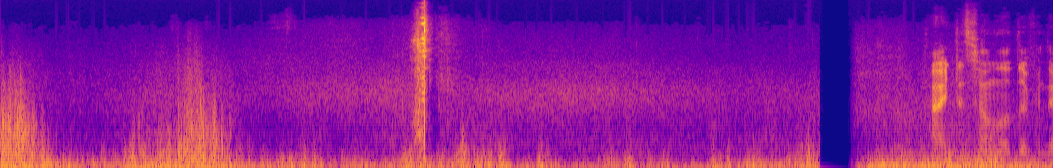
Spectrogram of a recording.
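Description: Steady wind rushing and buffeting against the microphone on a golf course, a loud, continuous low roar with a brief sharp crack partway through.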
